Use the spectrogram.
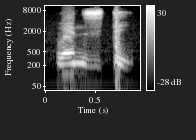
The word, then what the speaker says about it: Wednesday: Jadi ada Z, ada suara Z-nya ya. Jadi, Wednesday, Wednesday itu hari Rabu.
